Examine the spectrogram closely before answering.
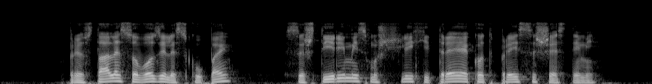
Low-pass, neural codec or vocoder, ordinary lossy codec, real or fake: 7.2 kHz; codec, 16 kHz, 16 kbps, FunCodec, trained on Chinese and English, 50 frames a second; none; fake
